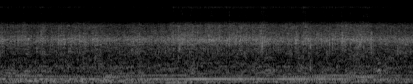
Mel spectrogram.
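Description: Musical fountain's many water jets spraying and splashing onto the wet paving in a steady rush, with faint held low notes underneath that break briefly about a second in and near the end.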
